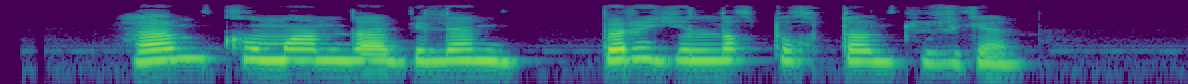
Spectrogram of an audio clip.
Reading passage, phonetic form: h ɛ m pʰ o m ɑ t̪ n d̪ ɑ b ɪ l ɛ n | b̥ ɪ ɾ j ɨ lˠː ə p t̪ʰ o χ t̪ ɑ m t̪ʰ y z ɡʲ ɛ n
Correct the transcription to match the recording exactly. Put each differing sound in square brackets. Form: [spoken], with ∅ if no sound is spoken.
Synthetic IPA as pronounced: h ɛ m [kʰ] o m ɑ [∅] n d̪ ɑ b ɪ l ɛ n | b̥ ɪ ɾ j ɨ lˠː ə [q] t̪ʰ o χ t̪ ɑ m t̪ʰ y z ɡʲ ɛ n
